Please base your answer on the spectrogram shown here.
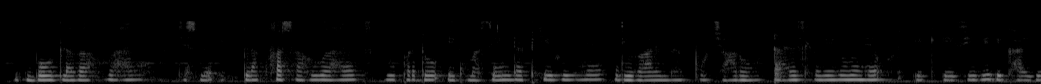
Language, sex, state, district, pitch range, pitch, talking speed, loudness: Hindi, female, Maharashtra, Pune, 200-210 Hz, 205 Hz, 185 wpm, -43 LUFS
